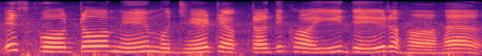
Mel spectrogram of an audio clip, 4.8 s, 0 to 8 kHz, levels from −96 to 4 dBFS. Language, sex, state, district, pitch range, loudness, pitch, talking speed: Hindi, female, Madhya Pradesh, Katni, 210-255 Hz, -14 LUFS, 230 Hz, 110 wpm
